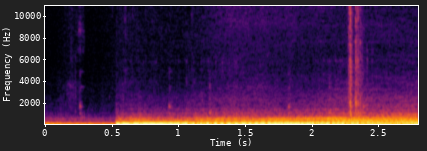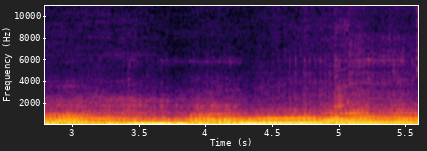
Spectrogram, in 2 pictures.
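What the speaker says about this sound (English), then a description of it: "This has an MBRP race exhaust, which sounds great" A Coyote V8 Mustang with an MBRP race exhaust pulls hard from quiet, its engine rising into a loud, sustained, deep rumble that holds steady for several seconds.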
